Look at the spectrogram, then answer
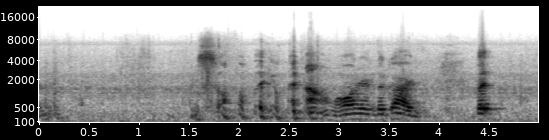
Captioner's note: laughing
